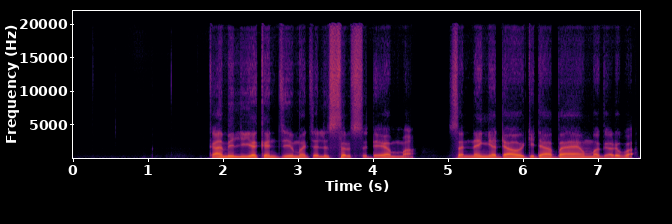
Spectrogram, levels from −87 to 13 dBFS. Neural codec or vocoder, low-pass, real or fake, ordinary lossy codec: autoencoder, 48 kHz, 32 numbers a frame, DAC-VAE, trained on Japanese speech; none; fake; none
